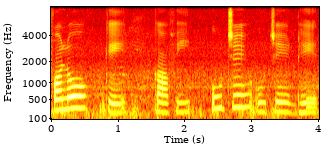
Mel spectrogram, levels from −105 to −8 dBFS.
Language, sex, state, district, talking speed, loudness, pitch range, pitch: Hindi, female, Haryana, Rohtak, 90 wpm, -20 LUFS, 205-285 Hz, 210 Hz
